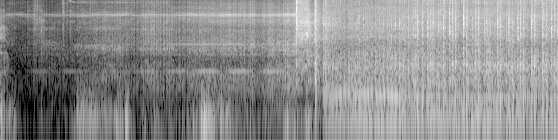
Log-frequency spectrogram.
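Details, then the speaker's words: Harley-Davidson Dyna after fixing a loose compensator bolt: quiet until it catches near six seconds, then a steady loping twin idle with no clatter or slipping; healthy start. "starts sounds good to me sounds great"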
